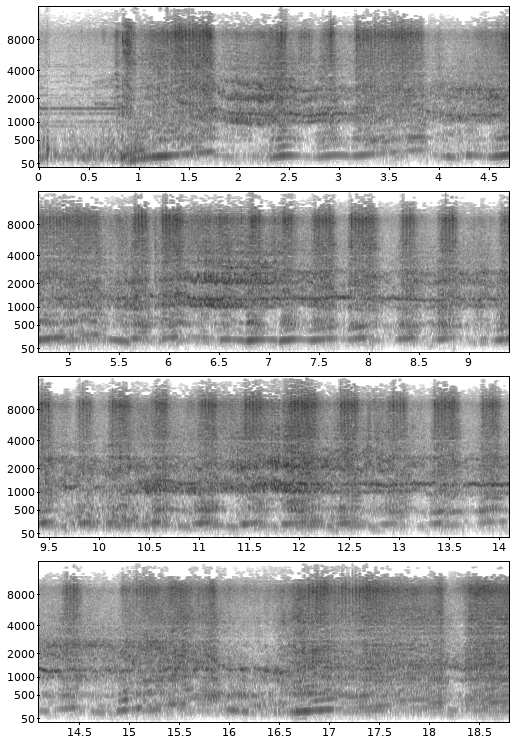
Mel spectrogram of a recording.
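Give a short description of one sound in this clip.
Tyres screech on asphalt as a car spins.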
